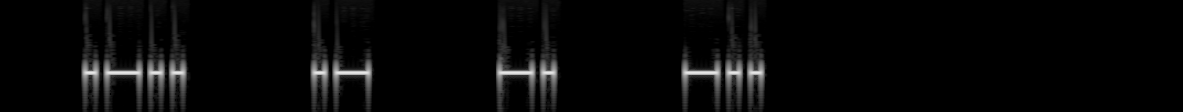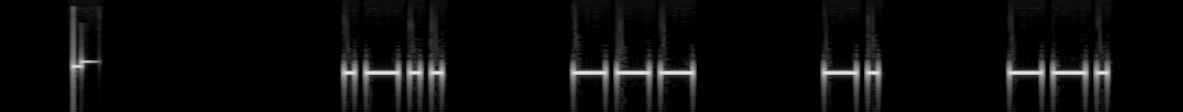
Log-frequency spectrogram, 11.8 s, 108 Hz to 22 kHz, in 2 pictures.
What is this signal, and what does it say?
Morse code, heard as a keyed tone, about 22 wpm, spaced as for 10 wpm, 700 Hz. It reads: LAND LONG
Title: 4x Character Spacing - Top 500 Words - 22wpm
